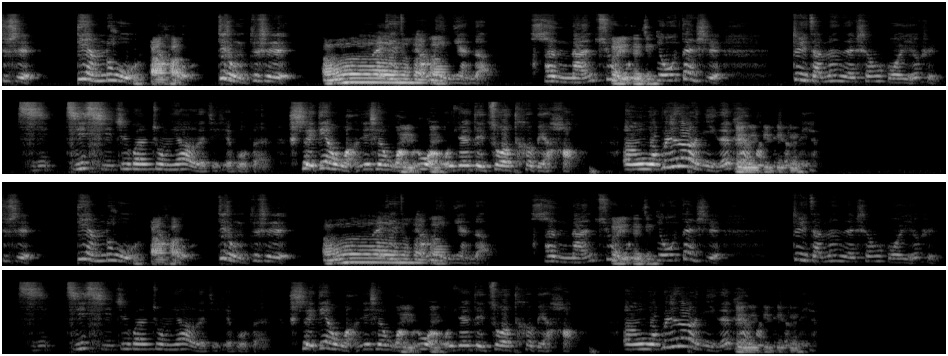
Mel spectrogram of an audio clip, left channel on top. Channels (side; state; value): right; quieter; 7.8 dB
